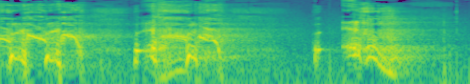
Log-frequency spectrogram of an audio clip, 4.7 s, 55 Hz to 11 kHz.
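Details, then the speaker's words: Three harsh, voiced cough bursts with brief pauses from an adult man, close to throat clearing. He says persistent coughing keeps interrupting his recording. "I mean I want to document the um mental health meeting yesterday and I can't do that cuz I keep coughing right so I've done this recording about 50 [ __ ] times so we're going to try again"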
